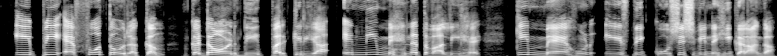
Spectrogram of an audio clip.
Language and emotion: Punjabi, disgusted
